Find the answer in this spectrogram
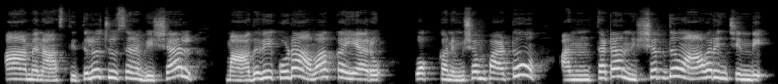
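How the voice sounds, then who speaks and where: A woman telling a dramatic family story in an emotive audiobook reading. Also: high voice. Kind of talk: audiobook narration.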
